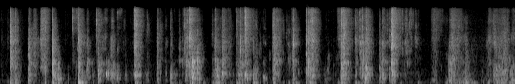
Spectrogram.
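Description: Foil trading-card pack wrappers being torn open and crinkled by hand: a rapid, irregular run of crackles and rustles.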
